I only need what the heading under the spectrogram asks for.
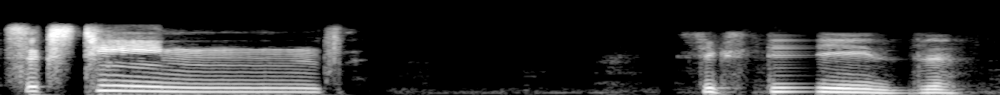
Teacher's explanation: you're going to hold that n for just a second then add the th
